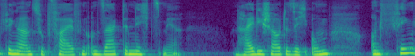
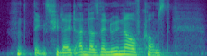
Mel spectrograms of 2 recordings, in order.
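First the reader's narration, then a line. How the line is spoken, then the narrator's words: Grumbling baker. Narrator (German): brummte der Bäcker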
